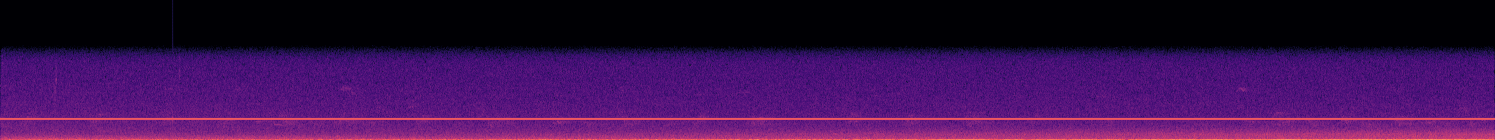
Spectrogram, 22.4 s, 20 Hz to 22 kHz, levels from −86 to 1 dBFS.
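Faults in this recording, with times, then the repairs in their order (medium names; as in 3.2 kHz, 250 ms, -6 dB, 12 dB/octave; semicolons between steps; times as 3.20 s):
whine 3.4 kHz -29 dBFS
2.59 s: dropout 4.3 ms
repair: band-stop 3.4 kHz, Q 30; interpolate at 2.59 s, 4.3 ms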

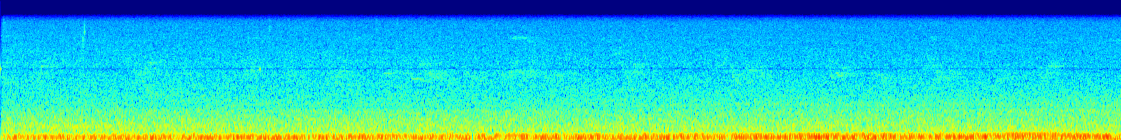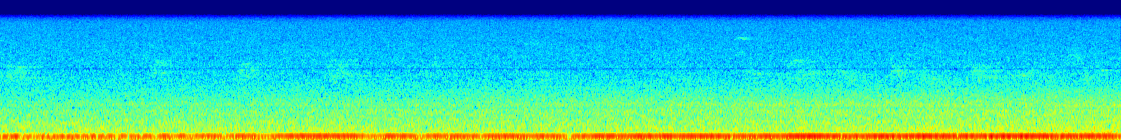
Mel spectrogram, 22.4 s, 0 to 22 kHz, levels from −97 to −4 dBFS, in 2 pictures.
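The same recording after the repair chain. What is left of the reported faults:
nothing left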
